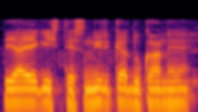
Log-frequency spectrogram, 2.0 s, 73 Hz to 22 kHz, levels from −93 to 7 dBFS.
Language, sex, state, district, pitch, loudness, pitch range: Hindi, male, Jharkhand, Deoghar, 120 Hz, -14 LUFS, 115-120 Hz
